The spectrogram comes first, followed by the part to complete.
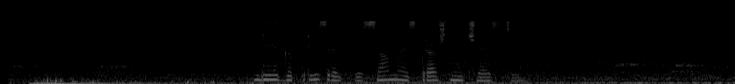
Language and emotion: Russian, neutral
